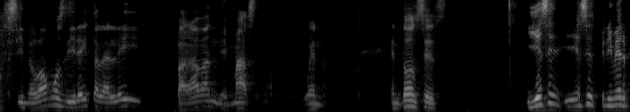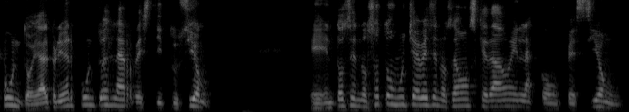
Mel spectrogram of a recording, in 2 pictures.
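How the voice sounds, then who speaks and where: A man's voice: mid-range voice, darkish tone, dull audio. A man with a Peruvian Spanish accent, a pastor giving verse-by-verse Bible teaching in a conversational way, often asking rhetorical questions.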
